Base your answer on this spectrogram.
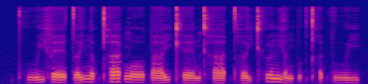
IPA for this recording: pʰuː˨˥jfɛː˧ t̪ɐ˨˥jn̪ɐ˧p̚t̪ʰaː˥k̚mɔː˨ paː˨˥jkʰɛː˨˩mkʰaː˨t̚ t̪ʰɐ˨˥jkʰɵ˥n jɐ˨˩npʊ˨˥k̚t̪ʰɐ˨k̚fuː˧j

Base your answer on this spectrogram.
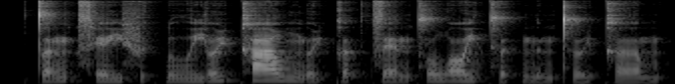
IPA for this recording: t̪ɐ˨˥ŋt͡sʰe˨˧j fɪ˨k̚luː˨˧jɵ˥ɥ kʰaː˥wŋɵ˨˥ɥ kɐ˨˥k̚ t͡sɛː˧nt̪ʰo˥wɔː˥jt̪ʰɵ˨˥t̚ n̪ɵ˨nt̪ʰɵ˨˥ɥ kʰɐ˨˧m

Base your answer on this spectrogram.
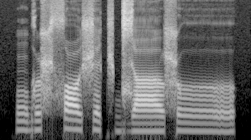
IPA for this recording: ŋɡʊʂ sˤʊːʃɛt͡ʃ d͡ʑaːʂʊː

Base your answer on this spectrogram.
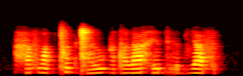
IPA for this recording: hafðˤabǀəb ɡ͡ǁaluɡə dˤela heb rəbʎaf

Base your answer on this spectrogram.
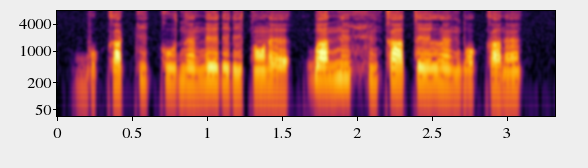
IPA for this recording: bo˨ ka˧ki˦ ku˧dɛ̃˧ ne˦ɾi˦˨ɾi˨˦tɔ̃˧ ɾɛ˨ | ɡ͡ba˦nĩ˦hĩ˧ ka˦te˦ lɛ̃˧ ɡ͡bɔ˧ka˨ ɾɛ̃˧

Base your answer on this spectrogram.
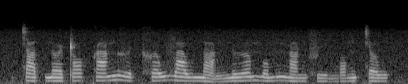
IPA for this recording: ca˨˩t̚nəː˨˩ʈɔ˧ ka˧˥ŋɣɨ˨˩t̚ xə˧˥wva˧wna˨˩˨ŋ nɨ˧˥ə̯mo˧˥m ŋa˧ŋfi˨˩ŋɔ˧˥ŋ cə˧w

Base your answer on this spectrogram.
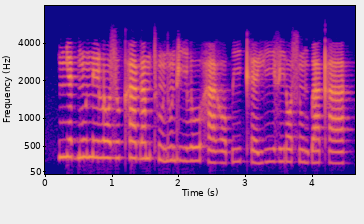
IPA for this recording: ɲɛ˦ɡ͡bũ˦ne˦lɔ˦ zʊ˦kʰa˦ɡa˦m tʰũ˨dũ˦diː˨loː˦ ha˨ɣɔ˨piː˦kʰɛ˨ jiː˦zi˦ɾɔ˦ sũ˦ ɡ͡ba˦kʰa˦

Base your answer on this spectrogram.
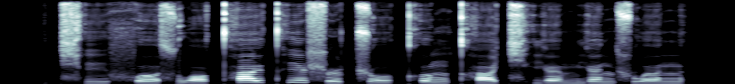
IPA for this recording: t͡ɕʰi˨˦fɤ˥˨swɔ˨˩ t̪ʰa˦ɪ̯t̪ʰi˦ʂɻ̩˨˦ ʈ͡ʂo˨˦ʊ̯kʰɤ˥˨ŋkʰä˨˦ t͡ɕʰjɛ˨˩mjɛ˥˨nʂwə˦n

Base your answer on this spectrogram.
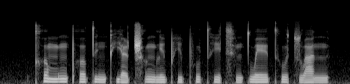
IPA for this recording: kʰɤ˥˧mʊ˥˩ŋ pʰɤ˥t̪i˧˥ŋ pʰjɛ˨˩ʈ͡ʂʰɤ˥˧ŋ li˥˩pʰi˧˥ pʰu˧˥t̪ʰi˨˩t͡sʰə˦n t̪we˥ɪ̯t̪ʰu˥˩ t͡swa˥n

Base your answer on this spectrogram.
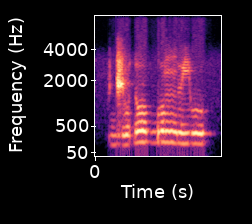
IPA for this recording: d͡ʒu˨ɗoː˦ɡ͡bo˦ ŋɨ˧ju˧

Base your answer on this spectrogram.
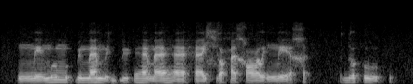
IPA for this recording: ŋ͡memu muk͡pymæm ydɓyʔ ɦæmæ ɦæ hæɕoħeχ ʕoe̯ŋ͡meχ | dohuʔ

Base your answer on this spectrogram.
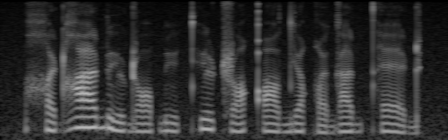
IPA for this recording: χə˨ɖʁa˦ɖ ɾy˨ɖɔ˨ɓy˨ t̪ʰy˦ʈ͡ʂɔ˨˦qʼɔ˨ dy˦qy˨ ɡa˦ɖ t̪ʰɛ˦˨ɖ

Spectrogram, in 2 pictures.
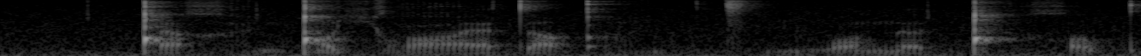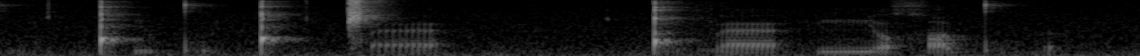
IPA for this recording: ǃæ˩χæ̤˩˥ŋ͡ǃɒ˧çɔ̤˥˩ ʕæ˩˥tɜ˧qʼi̤˥˩ | t͡sʼḭ˧vɔ˩ nɜ˩ǃʰə̤˩χɔ˩kʷʼɑ̤˥˩ ǃʰi˥kʷʼʌ˥ǃæ̤˩˥ǁæ˩˥ | ɡ͡ǃʊ˥væ˥ | ɲʊ˥χɑ˥ kʷʼə̤˩˥

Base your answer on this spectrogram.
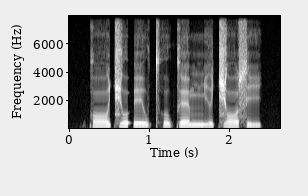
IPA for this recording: kɔː˧t͡ɕo˧˥ʔeː˩w t̪ʰo˩˧wkɛː˧mɲi˩˧ə̯ t͡ɕɔː˥˨si˧

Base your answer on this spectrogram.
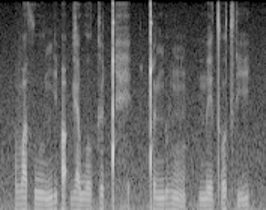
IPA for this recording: βɑθwu ŋiʔɑʔɡæwo køǃʰe̤ | ǃøŋɯβũ | me tʼot͡sʼi

